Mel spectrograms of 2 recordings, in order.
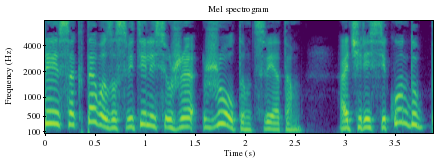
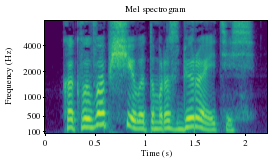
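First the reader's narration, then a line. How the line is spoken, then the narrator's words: Displeased mumble. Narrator (Russian): Недовольно пробурчал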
